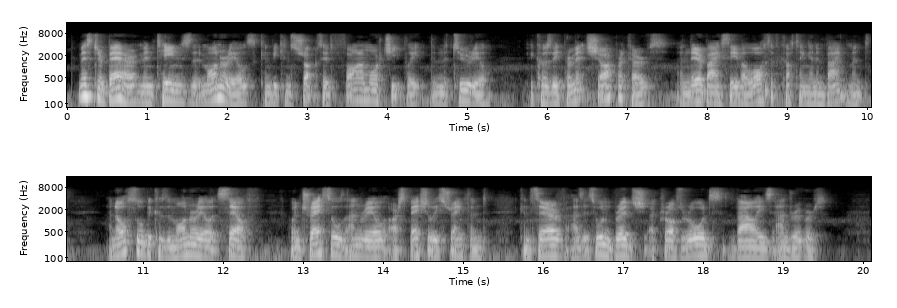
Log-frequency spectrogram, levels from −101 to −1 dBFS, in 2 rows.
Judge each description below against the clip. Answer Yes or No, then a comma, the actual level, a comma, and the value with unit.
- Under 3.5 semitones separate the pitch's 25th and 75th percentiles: Yes, average, 3.1 semitones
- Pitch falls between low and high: No, low, 100 Hz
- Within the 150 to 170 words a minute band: Yes, average, 160 wpm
